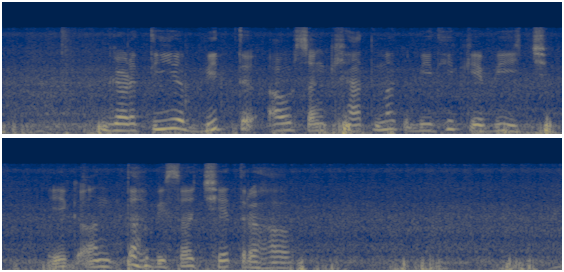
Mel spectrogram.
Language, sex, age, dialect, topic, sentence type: Bhojpuri, male, 41-45, Western, banking, statement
